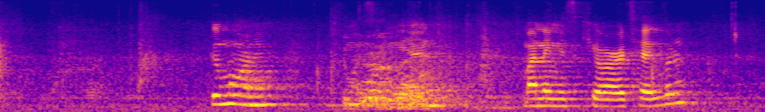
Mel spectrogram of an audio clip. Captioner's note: crowd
